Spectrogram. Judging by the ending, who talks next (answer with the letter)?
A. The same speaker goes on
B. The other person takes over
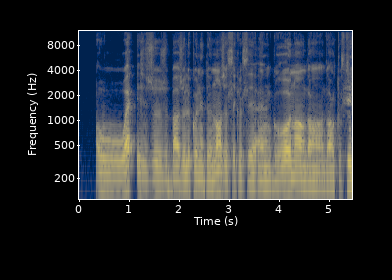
B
